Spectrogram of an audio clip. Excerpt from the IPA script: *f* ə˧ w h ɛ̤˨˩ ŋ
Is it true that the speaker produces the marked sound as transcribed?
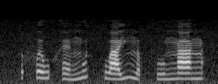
yes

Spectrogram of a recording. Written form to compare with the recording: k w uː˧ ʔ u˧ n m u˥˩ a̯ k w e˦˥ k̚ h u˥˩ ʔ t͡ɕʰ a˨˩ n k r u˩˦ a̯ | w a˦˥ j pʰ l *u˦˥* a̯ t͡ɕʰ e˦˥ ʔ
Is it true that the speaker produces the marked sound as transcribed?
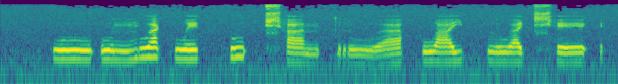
no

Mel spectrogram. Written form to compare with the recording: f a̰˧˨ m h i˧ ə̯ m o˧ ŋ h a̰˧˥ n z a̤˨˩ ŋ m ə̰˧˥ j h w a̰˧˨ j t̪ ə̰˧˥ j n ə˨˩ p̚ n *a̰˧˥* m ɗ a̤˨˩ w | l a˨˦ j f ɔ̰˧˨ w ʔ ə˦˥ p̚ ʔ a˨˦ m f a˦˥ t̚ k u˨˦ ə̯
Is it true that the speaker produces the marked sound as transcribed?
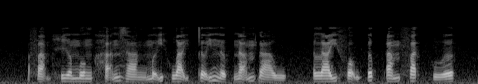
yes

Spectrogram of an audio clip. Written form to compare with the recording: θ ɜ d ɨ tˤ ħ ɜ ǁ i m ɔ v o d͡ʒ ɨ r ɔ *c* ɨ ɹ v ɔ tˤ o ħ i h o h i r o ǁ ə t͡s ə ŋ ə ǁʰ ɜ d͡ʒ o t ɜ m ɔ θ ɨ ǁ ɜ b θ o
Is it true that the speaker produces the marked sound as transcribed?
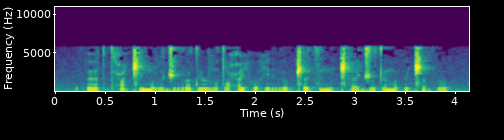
no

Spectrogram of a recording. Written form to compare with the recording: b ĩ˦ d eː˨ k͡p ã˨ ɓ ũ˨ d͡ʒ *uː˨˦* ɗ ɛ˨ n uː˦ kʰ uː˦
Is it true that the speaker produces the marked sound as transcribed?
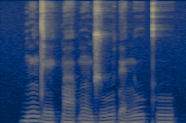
yes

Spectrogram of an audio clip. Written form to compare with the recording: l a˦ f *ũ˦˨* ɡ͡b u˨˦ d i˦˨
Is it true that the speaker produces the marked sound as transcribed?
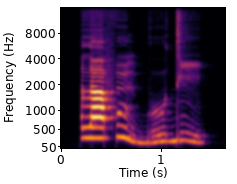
yes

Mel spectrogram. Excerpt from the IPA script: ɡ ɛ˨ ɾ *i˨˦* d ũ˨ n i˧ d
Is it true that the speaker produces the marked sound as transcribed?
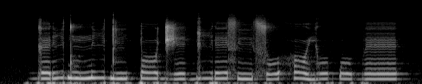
no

